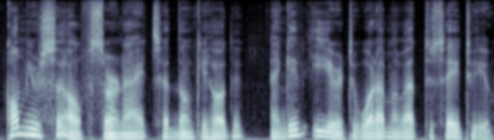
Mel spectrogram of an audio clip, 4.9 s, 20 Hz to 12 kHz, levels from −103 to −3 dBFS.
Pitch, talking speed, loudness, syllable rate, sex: 105 Hz, 230 wpm, -19 LUFS, 5.1 syllables/s, male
